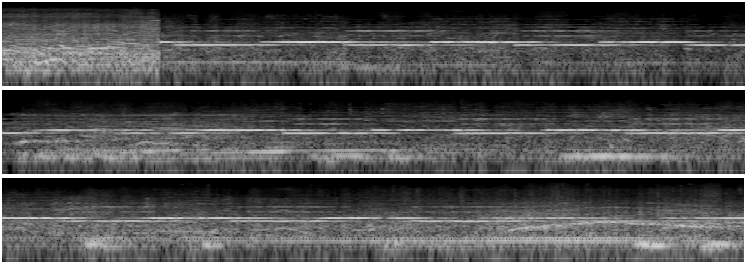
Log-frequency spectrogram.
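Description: Two-tone hi-lo siren of an Osaka City Fire Bureau ambulance, the Japanese "pi-po" call alternating evenly between two pitches about every two-thirds of a second. It starts about a second in.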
